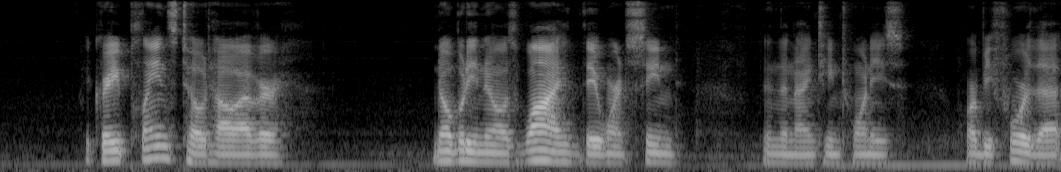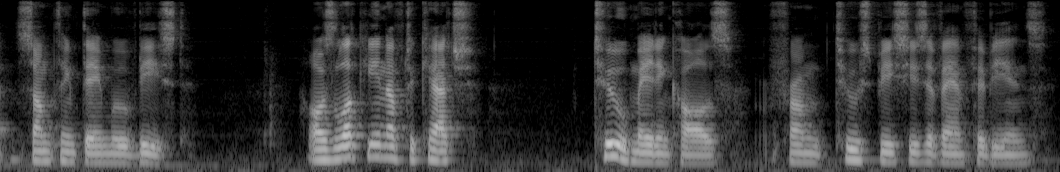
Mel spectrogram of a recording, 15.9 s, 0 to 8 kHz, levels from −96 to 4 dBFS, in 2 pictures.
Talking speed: 135 wpm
